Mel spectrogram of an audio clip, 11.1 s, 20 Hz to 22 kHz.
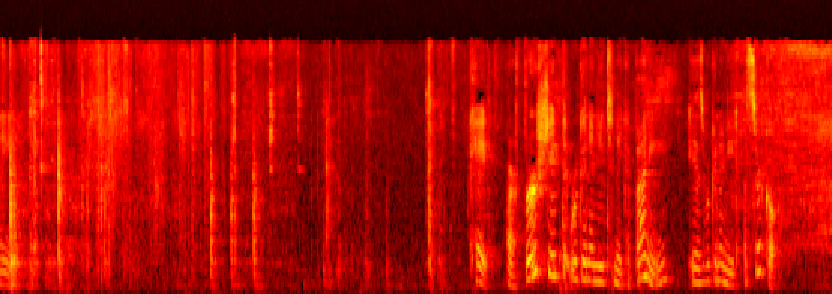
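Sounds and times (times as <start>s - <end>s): paper rustling on clipboard: 1.1s - 3.0s.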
